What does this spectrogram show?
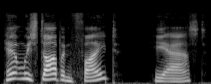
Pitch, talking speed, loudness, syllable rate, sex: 195 Hz, 200 wpm, -18 LUFS, 4.5 syllables/s, male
